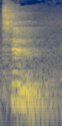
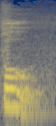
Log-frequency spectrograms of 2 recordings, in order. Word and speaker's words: to: Pronúnciala, to. No es tú, sino es to.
